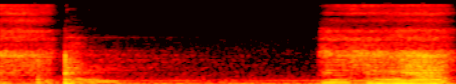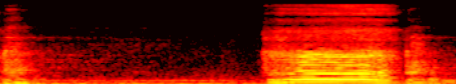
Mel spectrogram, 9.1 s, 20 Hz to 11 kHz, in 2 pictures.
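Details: Snoring during sleep recorded with the SnoreLab app: loud rumbling snores on each in-breath, about 15 a minute, with quiet breathing in between.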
